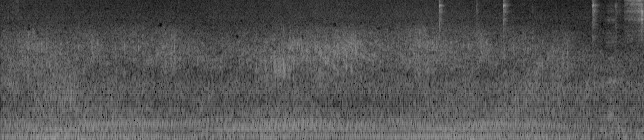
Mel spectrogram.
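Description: A propeller plane engine in the Aviassembly flight game drones at a steady pitch, a continuous low buzzing hum that stays level throughout without pause.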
